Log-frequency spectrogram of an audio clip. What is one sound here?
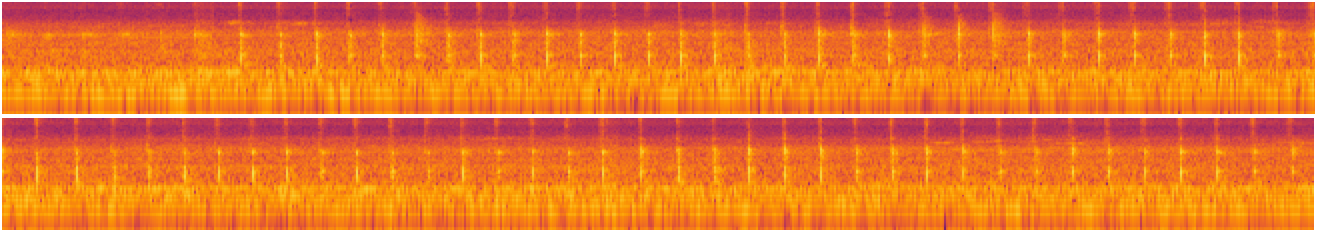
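A knife chops rapidly and steadily on a cutting board.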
